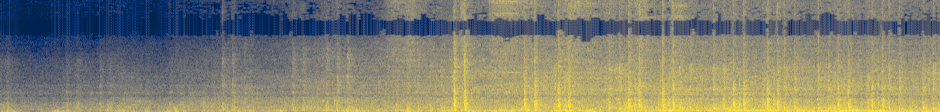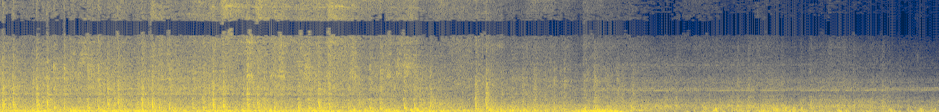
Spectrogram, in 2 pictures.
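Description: A passenger train passing close by, its wheels clacking over rail joints. It grows louder over the first few seconds, runs loud with a dense run of clacks, then fades after about fifteen seconds.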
